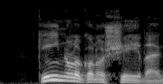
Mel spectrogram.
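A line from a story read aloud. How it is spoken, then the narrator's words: Knife grinder shouting. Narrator (Italian): gridò l'arrotino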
